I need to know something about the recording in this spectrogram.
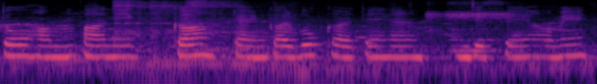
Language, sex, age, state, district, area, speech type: Urdu, female, 45-60, Delhi, Central Delhi, rural, spontaneous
